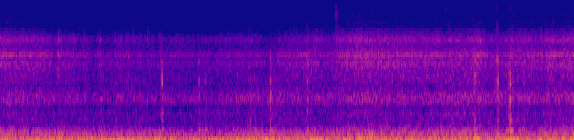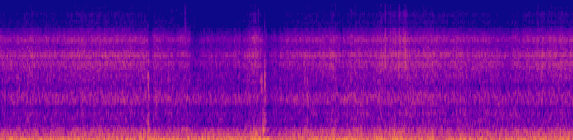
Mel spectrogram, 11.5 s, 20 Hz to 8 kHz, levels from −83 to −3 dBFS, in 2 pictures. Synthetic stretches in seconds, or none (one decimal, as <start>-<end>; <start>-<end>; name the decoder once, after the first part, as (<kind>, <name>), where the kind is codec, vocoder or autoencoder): 4.2-4.9 (vocoder, BigVGAN v2)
